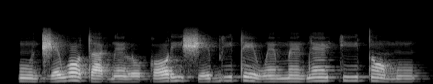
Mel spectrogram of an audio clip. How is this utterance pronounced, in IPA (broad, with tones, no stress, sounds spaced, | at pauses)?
ũ˨ d͡ʒ ɛ˨˦ w ɔ˦˨ t a˨ ɡ͡b ɛ̃˨ l o˨ k ɔ˨˦ ɾ i˦˨ ʃ e˨˦ b i˦ t e˦˨ w ɛ̃˧ m ɛ̃˧ d ɛ̃˦ k i˦ t ɔ̃˦˨ m ũ˧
